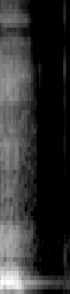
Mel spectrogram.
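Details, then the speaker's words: Imitated nasal snoring demonstrated by a person: a brief, rough nasal snort fading into a low hum. "The next form of snoring is nasal snoring and it goes like this."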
